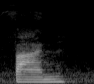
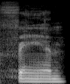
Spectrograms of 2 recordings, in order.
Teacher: For a final N in English, the overall tongue body sits slightly lower and further back in the mouth, giving English nasals slightly deeper resonance. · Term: English articulatory setting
